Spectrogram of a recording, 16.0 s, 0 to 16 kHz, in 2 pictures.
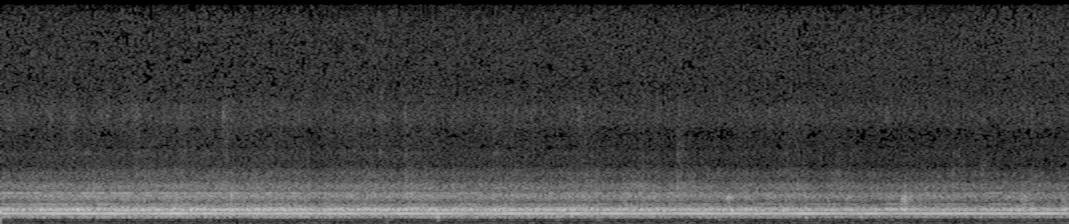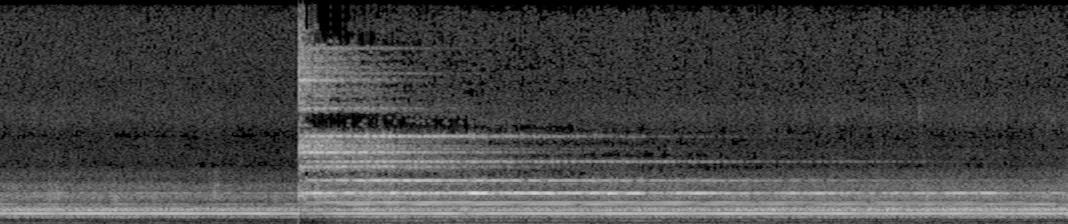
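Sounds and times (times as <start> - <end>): ambient music drone: 0.0 - 16.0
bell ringing: 10.2 - 16.0.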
